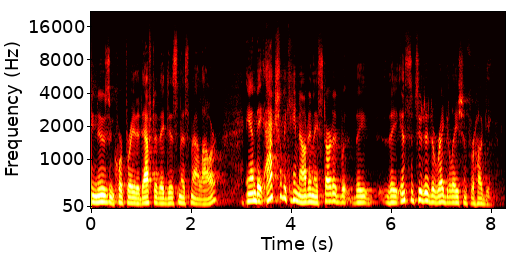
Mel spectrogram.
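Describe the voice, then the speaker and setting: In a very clean recording with a silent background, a man speaks at a moderate pace and medium pitch with a dark, mellow tone. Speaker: pastor. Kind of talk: sermon. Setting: church. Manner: halting.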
